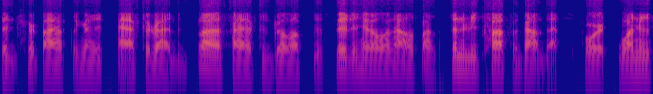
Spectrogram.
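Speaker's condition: Spinal muscular atrophy

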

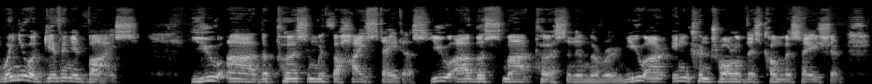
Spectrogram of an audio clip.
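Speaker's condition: Cleft lip and palate; orthodontic treatment

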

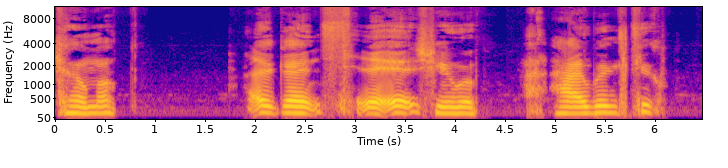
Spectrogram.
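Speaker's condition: Cerebral palsy; wheelchair user

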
